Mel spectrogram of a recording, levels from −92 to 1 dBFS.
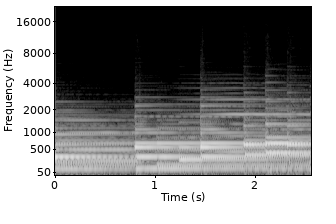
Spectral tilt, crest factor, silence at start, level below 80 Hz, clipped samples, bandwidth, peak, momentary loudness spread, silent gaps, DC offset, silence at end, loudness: -12 dB/octave; 12 dB; 0 s; -44 dBFS; under 0.1%; 4.3 kHz; -4 dBFS; 6 LU; none; 0.1%; 0 s; -16 LUFS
